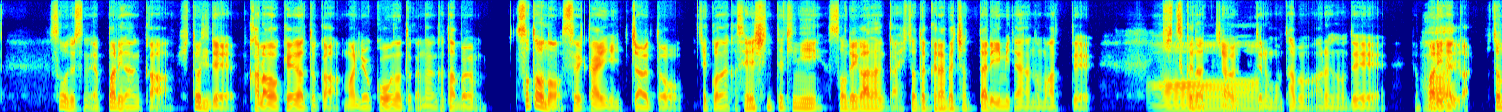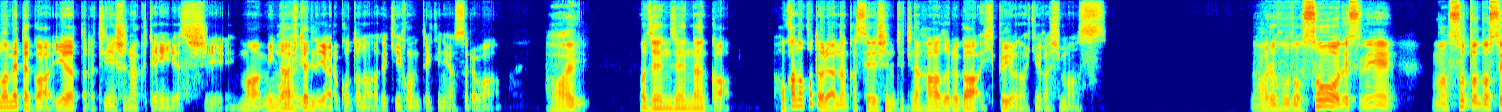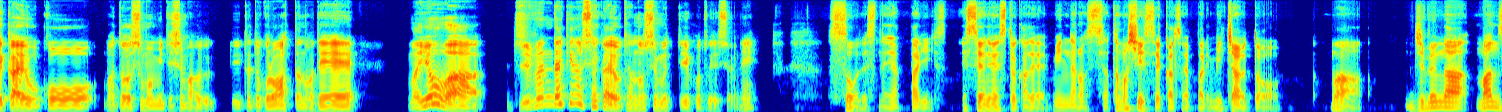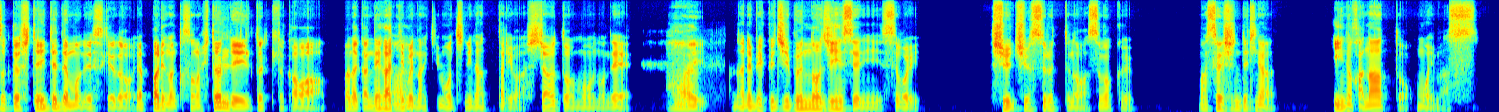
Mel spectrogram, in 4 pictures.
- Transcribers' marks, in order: none
- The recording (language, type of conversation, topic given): Japanese, advice, 趣味に取り組む時間や友人と過ごす時間が減って孤独を感じるのはなぜですか？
